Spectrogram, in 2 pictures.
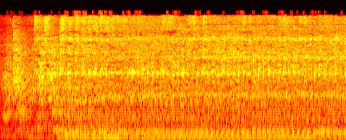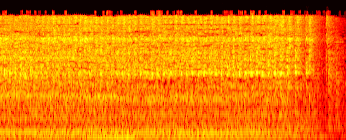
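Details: Honda XRE single-cylinder motorcycle at idle, brought in for an engine noise: steady fast tick about four a second riding over the exhaust thump; internal mechanical noise, cause unknown.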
